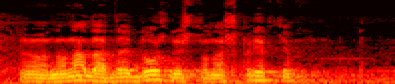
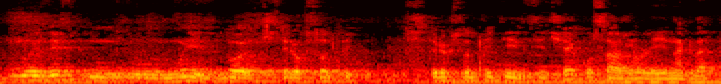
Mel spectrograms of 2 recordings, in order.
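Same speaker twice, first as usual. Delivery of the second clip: ordinary talk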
